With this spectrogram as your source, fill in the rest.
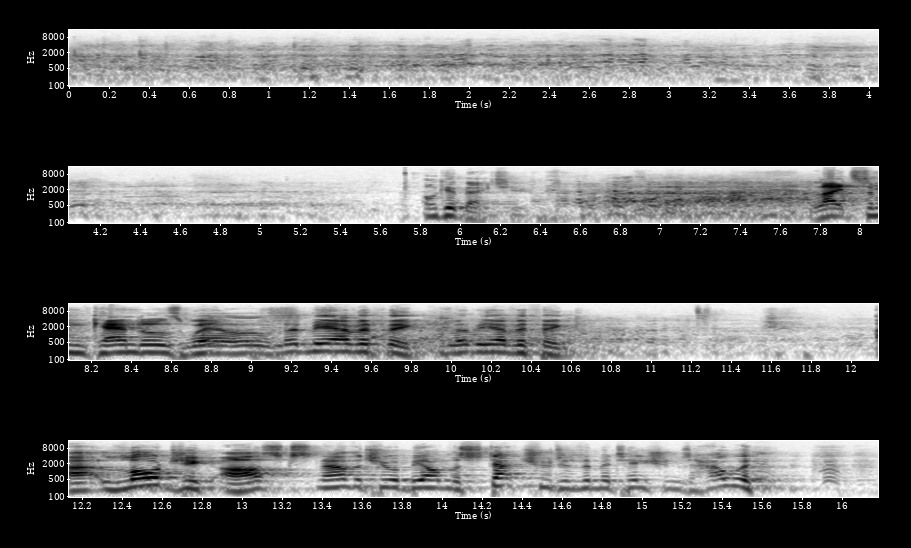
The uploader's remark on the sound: A special traveling edition of The Dead Authors Podcast. Recorded Live at The Bumbershoot Festival in Seattle, WA.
